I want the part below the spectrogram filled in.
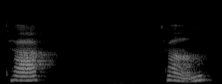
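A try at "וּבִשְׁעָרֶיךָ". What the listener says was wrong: Don't forget the v in the middle.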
